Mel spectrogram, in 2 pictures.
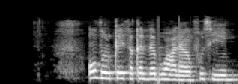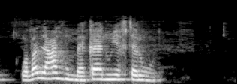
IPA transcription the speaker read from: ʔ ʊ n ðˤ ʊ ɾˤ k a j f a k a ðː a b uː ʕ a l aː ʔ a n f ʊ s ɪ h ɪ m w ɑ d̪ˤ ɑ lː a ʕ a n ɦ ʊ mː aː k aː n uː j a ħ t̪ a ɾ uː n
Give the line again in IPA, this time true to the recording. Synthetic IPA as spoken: ʔ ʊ n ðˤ ʊ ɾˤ k a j f a k a ðː a b uː ʕ a l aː ʔ a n f ʊ s ɪ h ɪ m w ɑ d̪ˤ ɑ lː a ʕ a n ɦ ʊ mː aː k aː n uː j a f t̪ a ɾ uː n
